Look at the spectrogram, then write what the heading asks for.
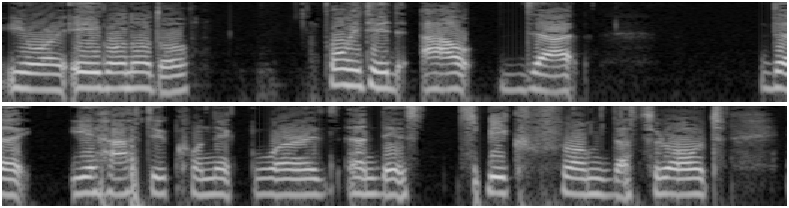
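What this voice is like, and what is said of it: English with Japanese accent. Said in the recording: “my English with Japanese accent.”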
